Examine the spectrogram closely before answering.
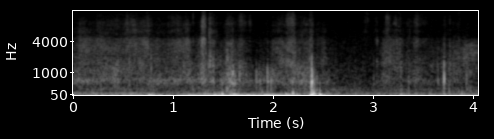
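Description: A leather cover thumps shut.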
